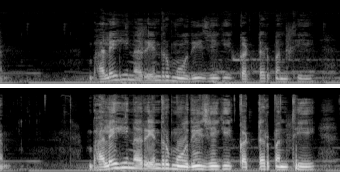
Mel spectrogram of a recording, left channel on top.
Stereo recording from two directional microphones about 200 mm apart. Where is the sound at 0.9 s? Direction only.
50° right (ahead or behind).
